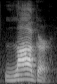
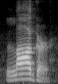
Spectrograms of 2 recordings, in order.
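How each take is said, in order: No difference in how they are said.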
